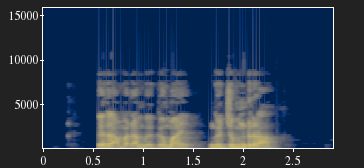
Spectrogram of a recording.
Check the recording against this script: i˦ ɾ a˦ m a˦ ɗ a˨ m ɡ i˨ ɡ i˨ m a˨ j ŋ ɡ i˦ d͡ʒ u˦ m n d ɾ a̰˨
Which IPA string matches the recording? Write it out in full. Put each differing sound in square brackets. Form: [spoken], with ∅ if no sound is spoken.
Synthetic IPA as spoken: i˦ ɾ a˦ m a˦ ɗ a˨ m ɡ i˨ ɡ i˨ m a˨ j ŋ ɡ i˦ d͡ʒ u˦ m n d ɾ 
